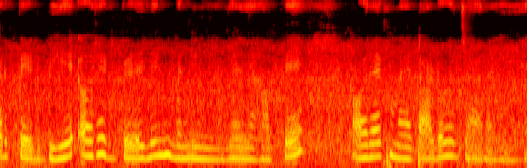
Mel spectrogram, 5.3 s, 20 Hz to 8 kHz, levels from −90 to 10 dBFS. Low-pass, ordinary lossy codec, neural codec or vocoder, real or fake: none; none; none; real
